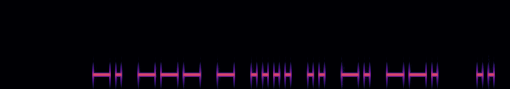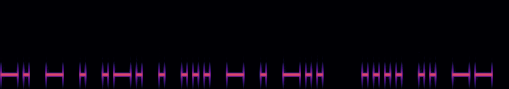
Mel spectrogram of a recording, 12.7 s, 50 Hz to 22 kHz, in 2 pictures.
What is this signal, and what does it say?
Morse code, heard as a keyed tone, about 17 wpm, 700 Hz. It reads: NOTHING INTERESTED HIM
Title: Sentences from Top 1000 Words - Review Part 6 - 17wpm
